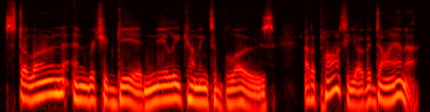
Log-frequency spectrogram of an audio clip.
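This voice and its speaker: A male podcast host with a fairly low voice that swoops up and down as he tells his story. His delivery is theatrical and paced for effect. The sound is close and dry. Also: dry recording. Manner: animated, storytelling delivery with dramatic pauses. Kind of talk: scripted podcast monologue, then interviewing.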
